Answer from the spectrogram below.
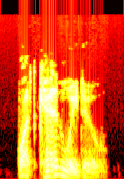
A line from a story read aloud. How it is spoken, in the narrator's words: said Lanning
